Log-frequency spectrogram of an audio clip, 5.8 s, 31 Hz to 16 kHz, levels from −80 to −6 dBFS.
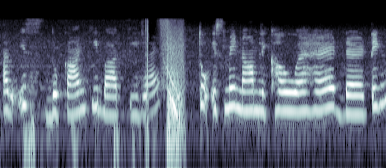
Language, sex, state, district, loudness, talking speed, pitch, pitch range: Hindi, female, Madhya Pradesh, Umaria, -14 LUFS, 155 wpm, 260 Hz, 235-285 Hz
